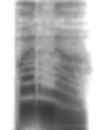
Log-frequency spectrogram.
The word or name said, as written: ಪರ್ನ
